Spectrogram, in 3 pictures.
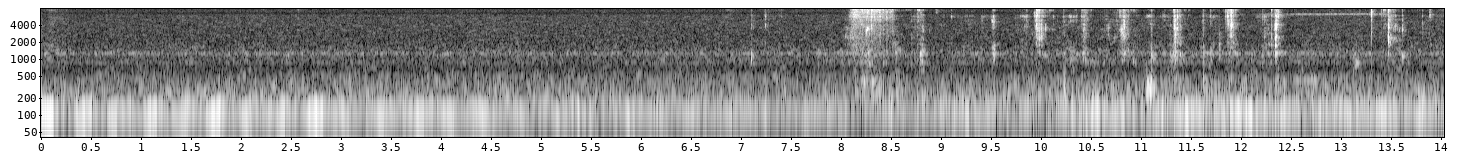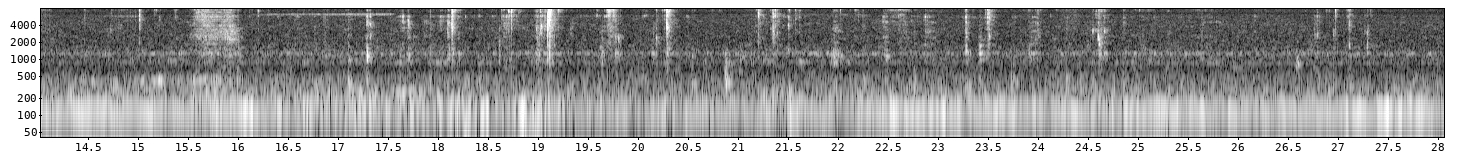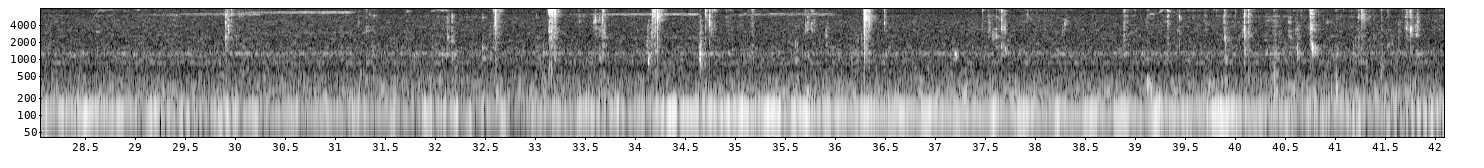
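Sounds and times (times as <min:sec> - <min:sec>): steady low hum: 0:00.0 - 0:42.0
wet chewing: 0:08.1 - 0:27.5, 0:31.2 - 0:42.0.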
